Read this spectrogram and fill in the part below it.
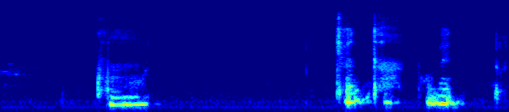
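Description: A young woman speaks softly in short bursts close by.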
